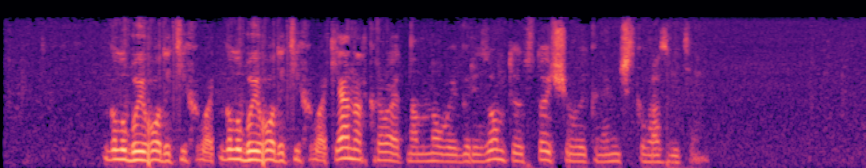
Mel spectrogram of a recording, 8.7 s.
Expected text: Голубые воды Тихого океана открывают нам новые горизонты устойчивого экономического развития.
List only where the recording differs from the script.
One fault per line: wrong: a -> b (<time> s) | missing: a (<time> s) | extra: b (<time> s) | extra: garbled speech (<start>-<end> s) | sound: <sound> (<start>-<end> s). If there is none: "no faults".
extra: голубые воды Тихого (2.2 s)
